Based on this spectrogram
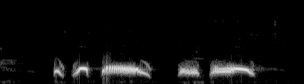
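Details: Spotted dove used as a decoy, giving a fighting coo to lure and provoke wild males. Two short clipped notes lead into a long, level, mellow coo, then a brief note and another drawn-out coo that falls at its end.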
